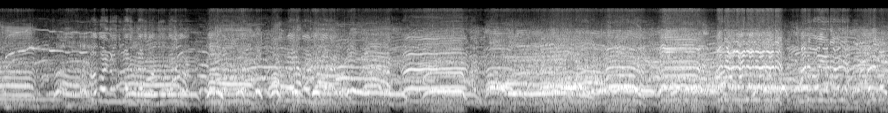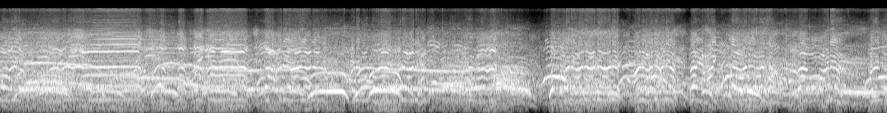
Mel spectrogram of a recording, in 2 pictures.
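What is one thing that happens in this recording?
A crowd of young men and boys shout and cheer outdoors.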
